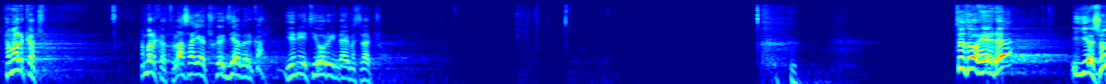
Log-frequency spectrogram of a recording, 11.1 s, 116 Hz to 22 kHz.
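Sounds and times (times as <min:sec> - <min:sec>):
man speaking loudly: 0:09.6 - 0:11.0.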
